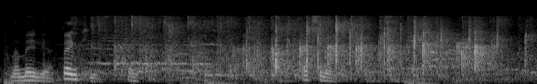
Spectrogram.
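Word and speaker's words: Mammalia: amphibia acot actino Gil so difficult way to pronounce or mamia D can you say the word for me mamia mamia thank you thank you excellent right welcome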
